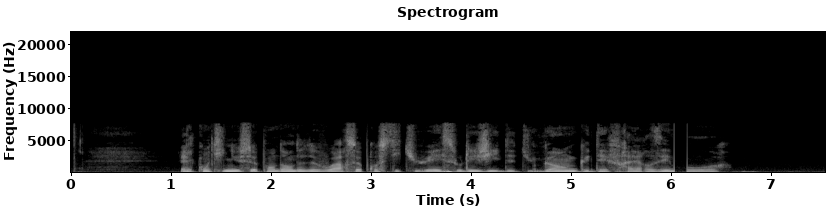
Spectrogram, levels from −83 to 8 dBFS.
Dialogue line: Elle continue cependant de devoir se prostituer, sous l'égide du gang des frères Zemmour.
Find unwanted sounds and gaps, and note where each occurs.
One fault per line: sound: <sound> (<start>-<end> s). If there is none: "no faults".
sound: dropout (6.0-6.2 s)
